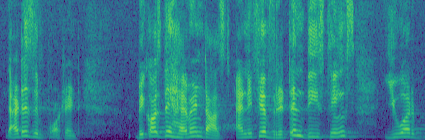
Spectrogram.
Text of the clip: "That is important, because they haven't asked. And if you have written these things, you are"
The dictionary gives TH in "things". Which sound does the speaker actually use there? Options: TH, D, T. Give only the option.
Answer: T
